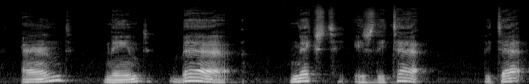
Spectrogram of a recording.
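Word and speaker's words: باء: as a labial letter the bear is named bear as in battery bear battery bear so pronounced and named bear next is the tab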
